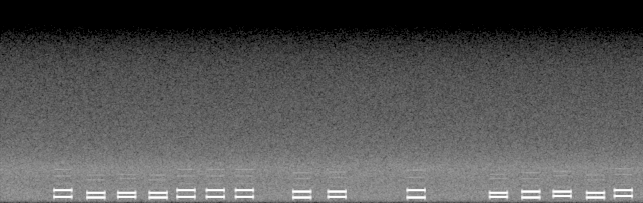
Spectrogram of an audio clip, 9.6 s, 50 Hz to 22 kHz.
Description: DTMF, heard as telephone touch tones, dialled by hand, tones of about 270 ms. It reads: 6141666 25 3 42819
